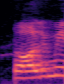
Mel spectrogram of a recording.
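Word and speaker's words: Ptolemy: चोरी को किसने दिया टॉलमी ने इस थ्योरी को दिया था पीस साइलेंट टॉमी ने इस थ्योरी को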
